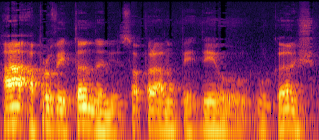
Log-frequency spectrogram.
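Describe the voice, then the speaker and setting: A middle-aged man from Brasília, a guest explaining things in a measured way. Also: medium pitch, fairly even intonation, gravelly. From Brasília, Brazil. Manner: explanatory, measured, uses "tá?" tags. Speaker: guest, association president. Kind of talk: interview conversation. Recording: echoey room with faint background noise.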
